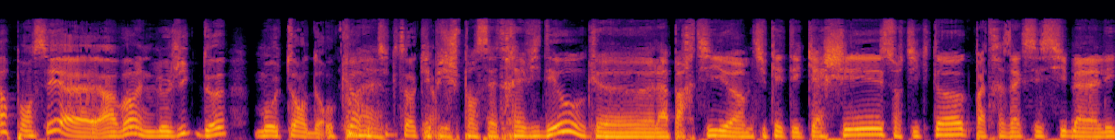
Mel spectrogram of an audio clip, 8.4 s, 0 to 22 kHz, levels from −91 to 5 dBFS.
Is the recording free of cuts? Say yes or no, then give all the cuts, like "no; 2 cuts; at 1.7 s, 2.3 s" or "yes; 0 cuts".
no; 3 cuts; at 2.4 s, 4.4 s, 5.8 s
